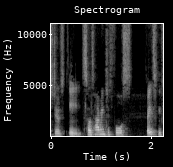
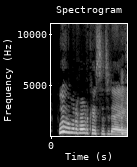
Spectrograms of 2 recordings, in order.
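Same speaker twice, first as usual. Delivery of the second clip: very high, woozy, playful fake dizzy whoop; 10 semitones higher, 4 dB louder than usual. Retelling joking on walks with her husband: imitating mock dizziness. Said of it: "pretend I'm dizzy".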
